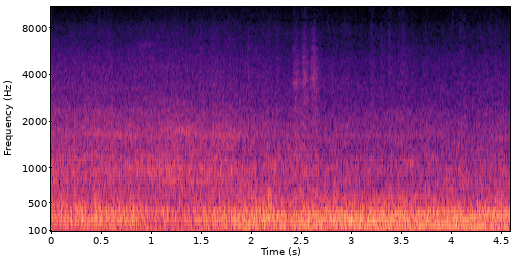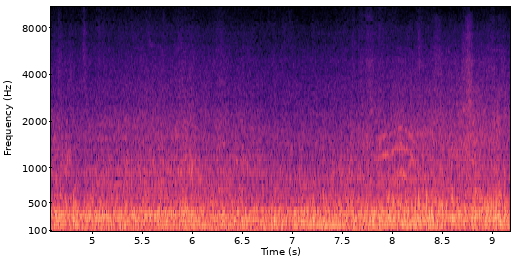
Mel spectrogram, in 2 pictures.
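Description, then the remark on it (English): A truck's engine clutch fan runs to bring the engine temperature down, with a loud, steady whirring roar over a low mechanical hum, continuous throughout without pause. “Yeah, the truck's just bringing its temperature down. It's got a clutch fan on it.”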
